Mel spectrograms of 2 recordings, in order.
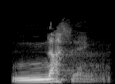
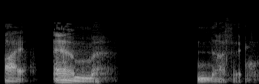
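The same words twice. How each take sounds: First: "Nothing" struck firmly with a falling tune; emphatic nothing. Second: "nothing" dropped low and much softer, almost gone; hushed and low. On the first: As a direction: punch "Nothing" hard, then let it fall. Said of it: "emphatic again". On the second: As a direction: let "I am nothing" sink into a hush. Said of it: "give me chills". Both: Shown as a demonstration.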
